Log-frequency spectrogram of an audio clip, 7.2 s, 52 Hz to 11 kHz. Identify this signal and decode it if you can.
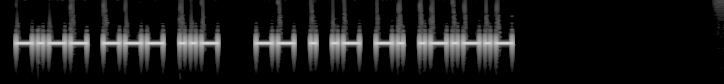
Morse code, heard as a keyed tone, about 21 wpm, 700 Hz. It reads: YOU MEAN.
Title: Sentences from Top 1000 Words - Review Part 6 - 22wpm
